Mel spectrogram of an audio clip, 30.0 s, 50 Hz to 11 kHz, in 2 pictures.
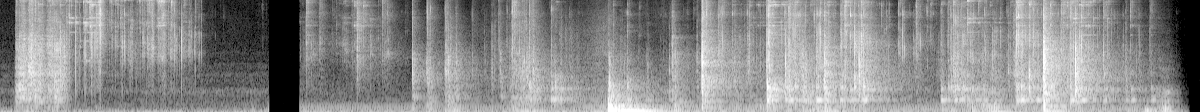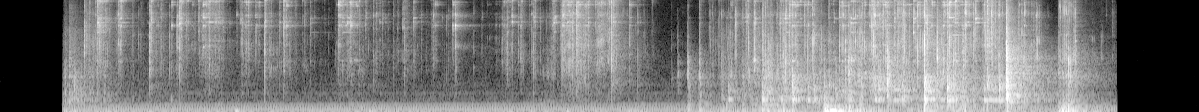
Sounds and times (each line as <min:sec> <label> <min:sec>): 0:00.2 key jingling 0:02.6
0:03.8 key jingling 0:14.6
0:05.2 Opening and closing a door 0:11.1
0:15.8 key jingling 0:29.0
0:23.5 Opening and closing a door 0:29.0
